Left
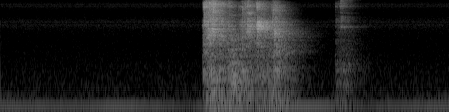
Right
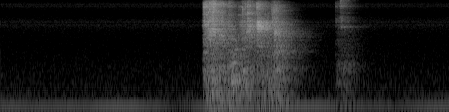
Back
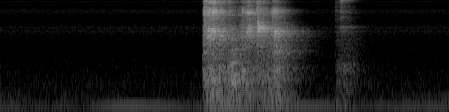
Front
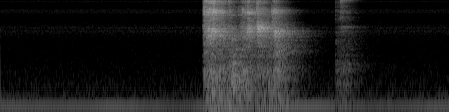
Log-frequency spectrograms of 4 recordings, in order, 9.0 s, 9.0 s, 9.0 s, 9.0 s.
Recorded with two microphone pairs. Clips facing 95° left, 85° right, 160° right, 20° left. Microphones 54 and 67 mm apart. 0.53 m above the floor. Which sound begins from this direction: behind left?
Keys jangling, at 4.0 s.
